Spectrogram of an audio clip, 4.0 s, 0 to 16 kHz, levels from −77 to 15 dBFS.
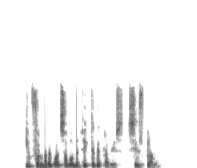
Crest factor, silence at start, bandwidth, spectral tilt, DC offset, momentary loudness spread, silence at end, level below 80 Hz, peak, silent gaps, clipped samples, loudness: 18 dB; 0.5 s; 8.2 kHz; -4 dB/octave; under 0.1%; 9 LU; 0.8 s; -52 dBFS; -2 dBFS; 2.47-2.57 s; under 0.1%; -19 LUFS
